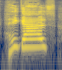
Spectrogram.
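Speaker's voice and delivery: high-pitched imitation of a nurse; retold nurse in a high voice; nurse calming patients. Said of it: "another nurse came out to calm him down".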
